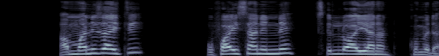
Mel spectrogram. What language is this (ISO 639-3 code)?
gmv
